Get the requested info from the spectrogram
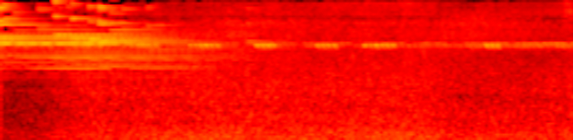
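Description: Chimes tinkling and dying away over the first second, over crickets chirping steadily and a low background rumble.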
